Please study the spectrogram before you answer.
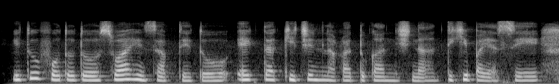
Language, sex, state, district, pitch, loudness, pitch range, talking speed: Nagamese, female, Nagaland, Dimapur, 195 Hz, -16 LUFS, 180-215 Hz, 160 wpm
